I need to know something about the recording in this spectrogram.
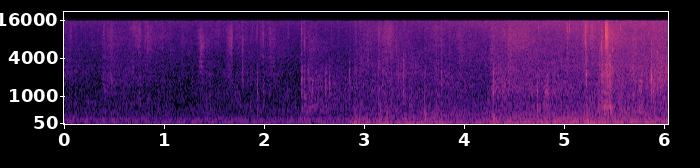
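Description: Footsteps and clothing rustle of a person walking across a carpeted wooden stage, starting about halfway through, over a low steady hum.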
